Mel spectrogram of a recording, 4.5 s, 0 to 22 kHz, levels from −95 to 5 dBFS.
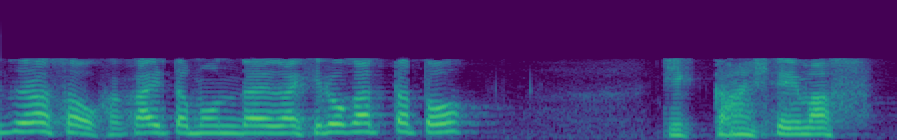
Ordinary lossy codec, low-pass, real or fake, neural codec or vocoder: AAC, 16 kbps; 7.2 kHz; fake; vocoder, 44.1 kHz, 128 mel bands every 256 samples, BigVGAN v2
